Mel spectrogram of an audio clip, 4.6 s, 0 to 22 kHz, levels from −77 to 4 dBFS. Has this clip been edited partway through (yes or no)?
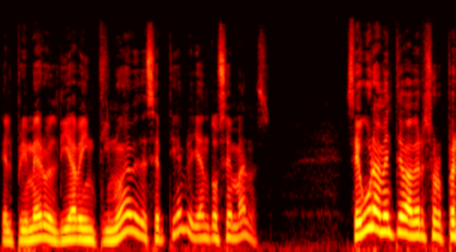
no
